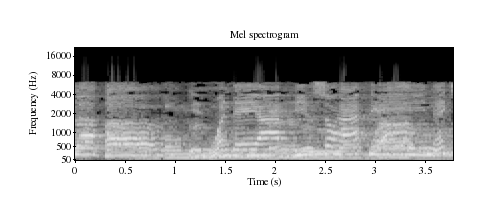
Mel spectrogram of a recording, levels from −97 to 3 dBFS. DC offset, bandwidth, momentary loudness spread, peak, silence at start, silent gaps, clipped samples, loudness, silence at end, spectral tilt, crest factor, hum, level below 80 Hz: under 0.1%; 6.6 kHz; 4 LU; 0 dBFS; 0 s; none; under 0.1%; -11 LUFS; 0 s; -6 dB/octave; 10 dB; none; -46 dBFS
